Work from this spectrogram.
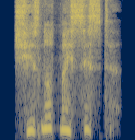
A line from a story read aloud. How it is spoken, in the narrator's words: Maria said sadly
